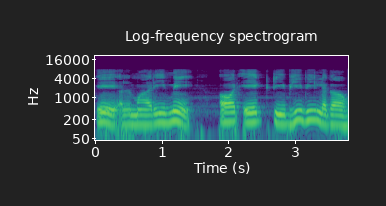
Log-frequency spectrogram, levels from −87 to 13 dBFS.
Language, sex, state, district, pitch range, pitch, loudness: Hindi, male, Odisha, Sambalpur, 145-175 Hz, 160 Hz, -16 LUFS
